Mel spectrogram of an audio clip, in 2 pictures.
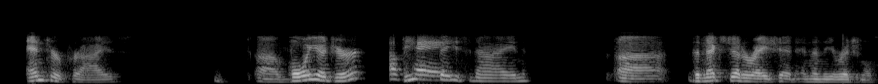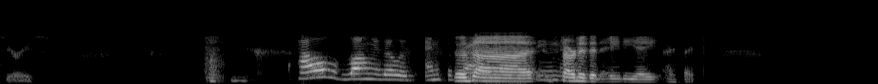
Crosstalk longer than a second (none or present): none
